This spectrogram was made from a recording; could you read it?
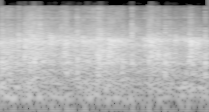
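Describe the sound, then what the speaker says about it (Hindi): Audience applause from a crowd of men and women seated at a community gathering, a loud, dense, continuous burst of clapping filling the short stretch without letup. "इसके लिए एक बार जोरदार ताली होना चाहिए।"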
